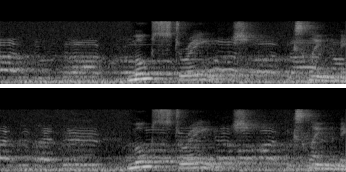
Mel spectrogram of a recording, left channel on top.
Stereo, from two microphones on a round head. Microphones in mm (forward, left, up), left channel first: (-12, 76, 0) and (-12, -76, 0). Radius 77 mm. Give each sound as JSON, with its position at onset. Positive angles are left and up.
{"t": 1.3, "sound": "a woman speaking", "side_deg": 20, "distance_m": 0.7}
